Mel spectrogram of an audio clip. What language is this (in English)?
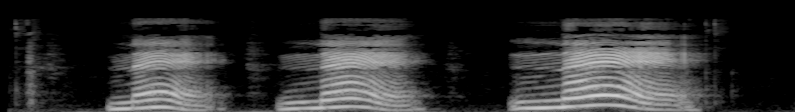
Latvian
